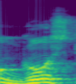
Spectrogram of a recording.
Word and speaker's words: ghost: तो ये हमेशा याद रखिएगा कि ये गोस्ट होता है, घोस्ट नहीं होता।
